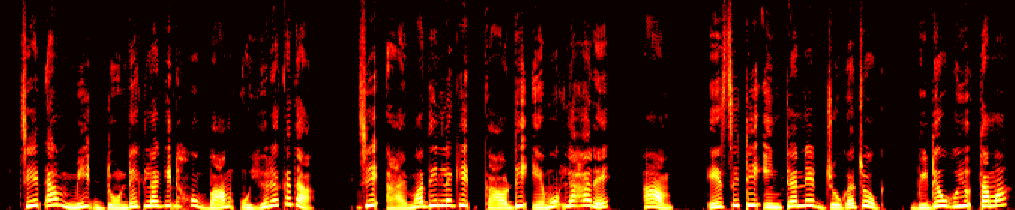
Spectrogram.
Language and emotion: Santali, disgusted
